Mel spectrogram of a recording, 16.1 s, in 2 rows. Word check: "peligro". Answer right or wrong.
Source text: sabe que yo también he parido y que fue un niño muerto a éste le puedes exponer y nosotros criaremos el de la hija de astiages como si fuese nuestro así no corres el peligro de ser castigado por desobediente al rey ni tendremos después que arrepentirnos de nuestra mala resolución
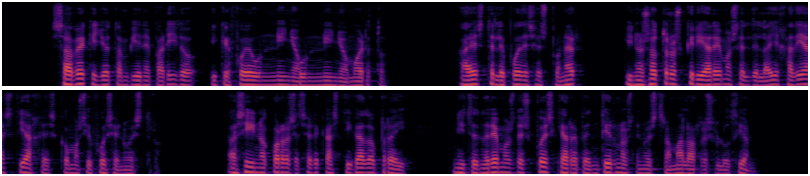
wrong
